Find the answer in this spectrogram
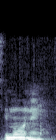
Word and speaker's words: Simone: No, it's correct. It's Simone. Okay, perfect.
